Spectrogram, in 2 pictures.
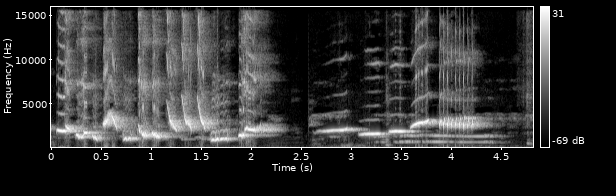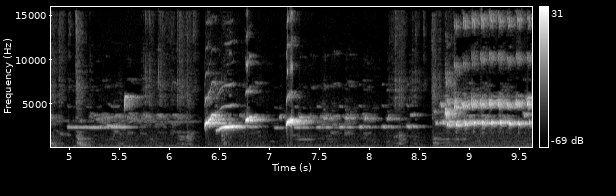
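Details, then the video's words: White-rumped shama song played to provoke other shamas: a dense burst of varied whistles and chatters, then spaced clear whistled phrases, softer notes and a final buzzy trill. "MURAI BATU GACOR memancing EMOSI jadi NYAUT BUNYI BONGKAR MATERI ISIAN | PANCINGAN MURAI"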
